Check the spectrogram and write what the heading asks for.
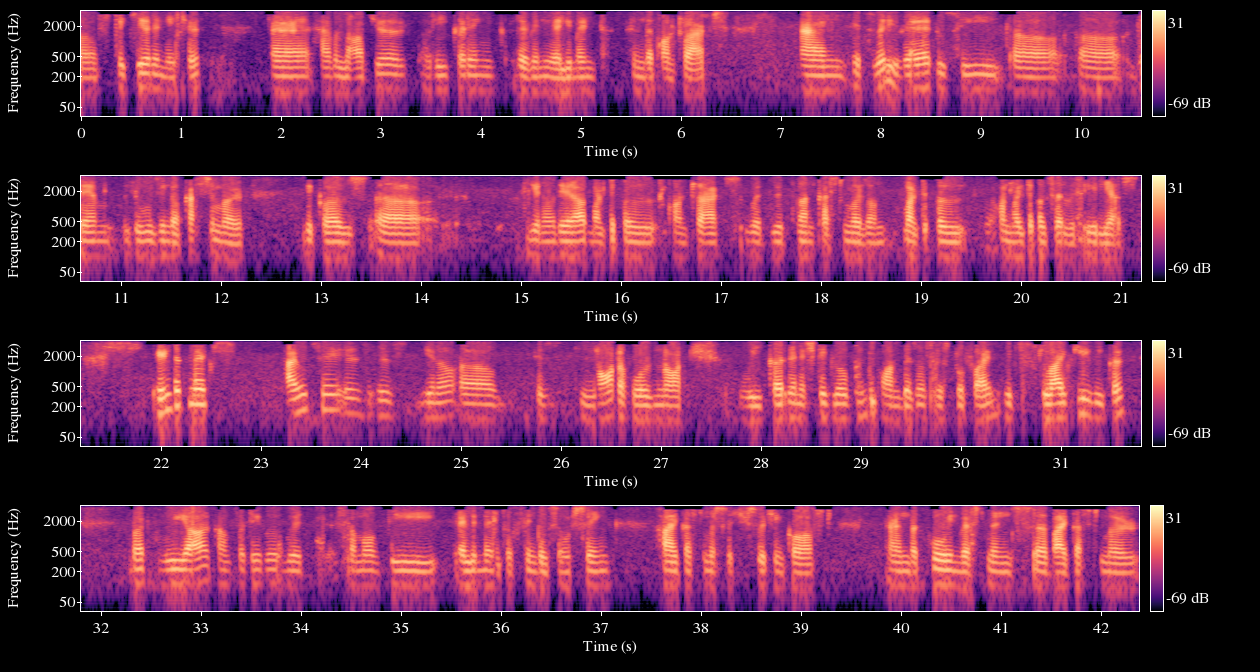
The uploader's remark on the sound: Teleconference Replay. By Fitch Ratings.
